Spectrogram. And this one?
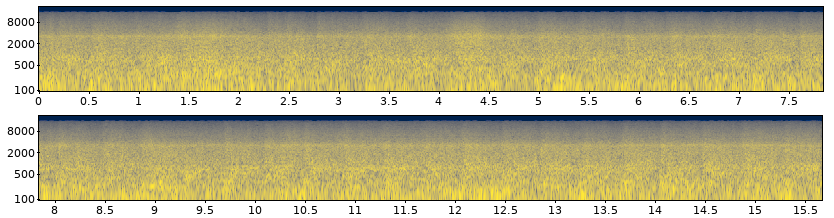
This is the sound of the water wheel at Sarehole Mill, Birmingham.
